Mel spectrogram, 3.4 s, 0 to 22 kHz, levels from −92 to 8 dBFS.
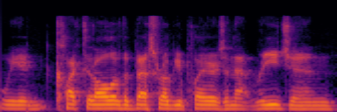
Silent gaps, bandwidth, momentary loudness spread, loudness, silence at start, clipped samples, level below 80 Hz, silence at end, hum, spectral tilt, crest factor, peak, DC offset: none; 12.5 kHz; 9 LU; -23 LUFS; 0 s; under 0.1%; -66 dBFS; 0.05 s; none; -6 dB/octave; 16 dB; -6 dBFS; under 0.1%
